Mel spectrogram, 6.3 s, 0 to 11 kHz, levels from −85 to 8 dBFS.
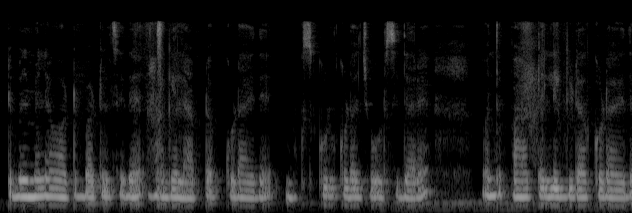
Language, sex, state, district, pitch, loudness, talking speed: Kannada, female, Karnataka, Shimoga, 245 Hz, -37 LUFS, 180 wpm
